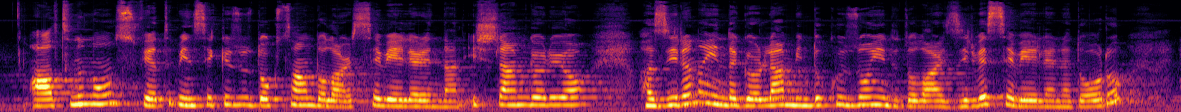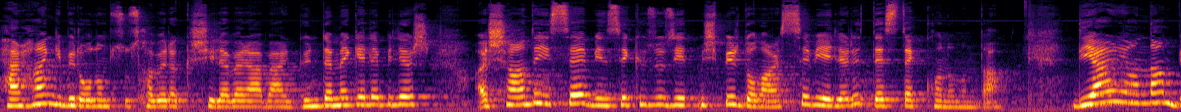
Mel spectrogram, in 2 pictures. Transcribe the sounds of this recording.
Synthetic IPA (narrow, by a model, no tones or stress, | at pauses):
alˠt̪ʰɯnɯno̞nsfijat̪ʰɯbinse̞cizjyzd̪o̞ksand̪o̞lˠaɾse̞vije̞lʲe̞ɾind̪ænḭʃlʲæmɟø̞ɾyjo̞ | haziːɾanajɯnd̪aɟø̞ɾylʲænbind̪o̞kʰuzyzo̞nje̞d̪id̪o̞lˠaɾziɾvɛse̞vije̞lʲeɾinɛd̪o̞ːɾu | hæɾɦaɲɟibiɾo̞lˠumsuz̥habɛɾakɯ̥ʃɯjlˠabe̞ɾaːbæɾɟynd̪e̞mɛɟe̞lʲe̞bilʲiɾ̥ | aʃaːd̪aisɛbinse̞cʰyzjyzjɛt̪̚miʃbiɾd̪o̞lˠaɾse̞vije̞lʲe̞ɾid̪ɛst̪ʰɛc̚kʰːo̞numund̪a̰ | d̪ijæɾjand̪an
